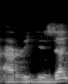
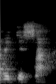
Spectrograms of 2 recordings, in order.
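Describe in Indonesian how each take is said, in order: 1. Huruf tengahnya adalah bunyi z yang berdengung. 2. Huruf tengahnya adalah bunyi s yang mendesis.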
